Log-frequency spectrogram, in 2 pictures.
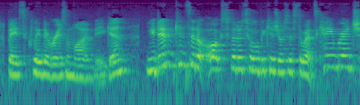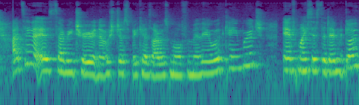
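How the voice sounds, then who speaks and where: A woman in her twenties from Britain, croaky and hoarse from a cold, chatting to camera in a rambling, casual way. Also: mid-range voice. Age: 20s. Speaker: vlogger.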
